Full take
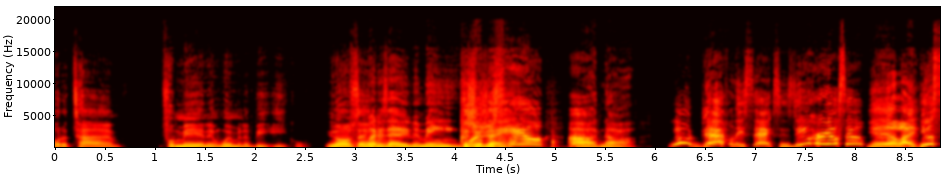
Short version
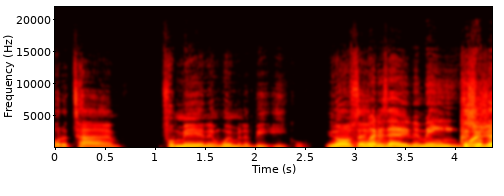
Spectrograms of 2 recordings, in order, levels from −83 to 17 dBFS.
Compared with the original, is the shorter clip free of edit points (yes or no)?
yes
